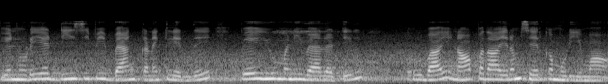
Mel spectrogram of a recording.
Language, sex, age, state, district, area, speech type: Tamil, female, 18-30, Tamil Nadu, Pudukkottai, rural, read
